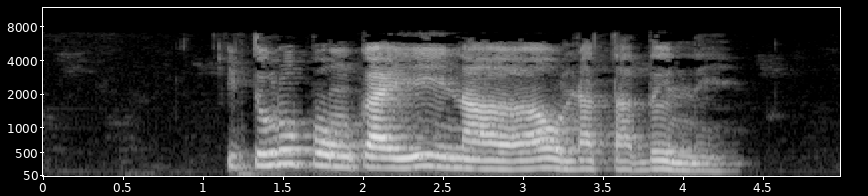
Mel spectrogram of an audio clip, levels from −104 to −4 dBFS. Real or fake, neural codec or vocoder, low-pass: real; none; 7.2 kHz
